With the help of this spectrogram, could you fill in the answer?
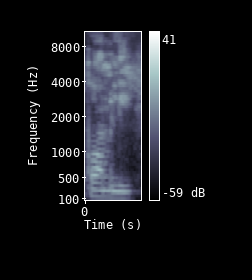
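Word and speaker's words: calmly: was passing the forest कमली य ल silent है कमली वह शांतिपूर्वक जंगल से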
